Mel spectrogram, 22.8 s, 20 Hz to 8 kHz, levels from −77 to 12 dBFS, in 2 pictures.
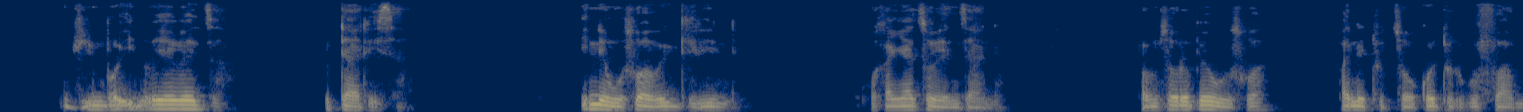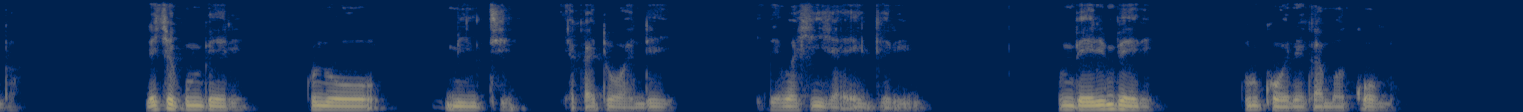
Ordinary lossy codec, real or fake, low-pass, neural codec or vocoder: Opus, 32 kbps; real; 7.2 kHz; none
